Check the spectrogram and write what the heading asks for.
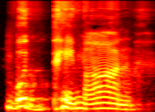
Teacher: ద కింద ధ మహాప్రాణం ఉందమ్మ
